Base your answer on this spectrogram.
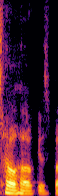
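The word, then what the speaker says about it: Ho-Ho-Kus: There's dashes, so I imagine there's a small pause in between each ho and cuss. – No, it's just Hohokus, buddy.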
